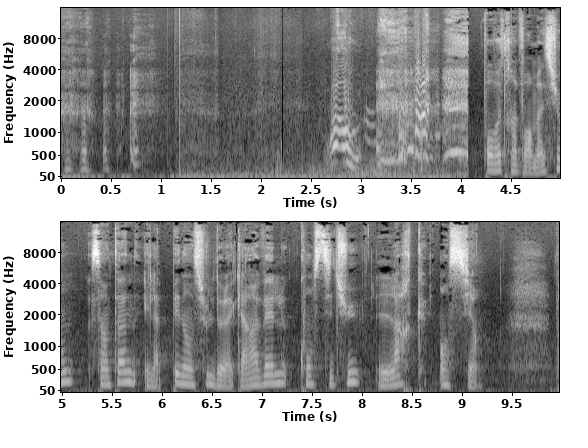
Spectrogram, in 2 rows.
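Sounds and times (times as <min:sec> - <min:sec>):
speech: 0:00.0 - 0:00.7, 0:02.2 - 0:09.9
laughter: 0:00.0 - 0:00.8, 0:03.0 - 0:04.0
strong wind buffeting microphone on an open plain in Martinique: 0:00.6 - 0:04.2.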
